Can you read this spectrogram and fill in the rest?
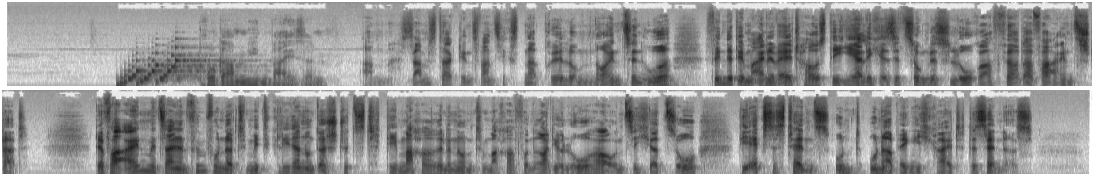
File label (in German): Programmhinweise; Attac; LoRa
